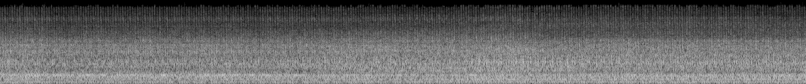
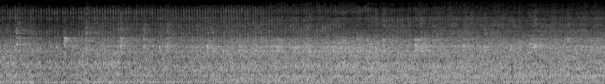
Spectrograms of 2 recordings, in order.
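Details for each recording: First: Oliver 1550 diesel tractor in neutral after injector work: even idle with regular firing beat, no misses or knocks; energy cell warming, exhaust clearing, running smoothly. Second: Old Oliver 1550 diesel tractor, cold day, in neutral, after injector rebuild and valve adjustment: loping, uneven idle under steady clatter; number one energy cell not warming like number six, number one injector suspected still faulty, one cylinder dropping out.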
